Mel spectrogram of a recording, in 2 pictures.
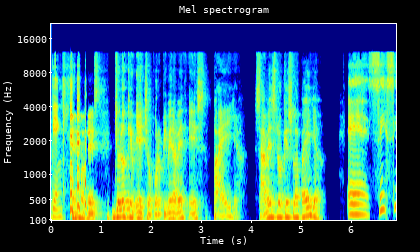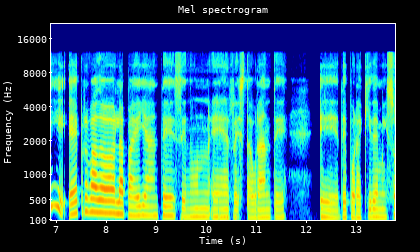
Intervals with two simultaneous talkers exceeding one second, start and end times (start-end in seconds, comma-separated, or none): none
